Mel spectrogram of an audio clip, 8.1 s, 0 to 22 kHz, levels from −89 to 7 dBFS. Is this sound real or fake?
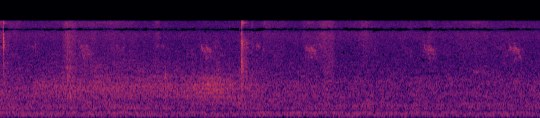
real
